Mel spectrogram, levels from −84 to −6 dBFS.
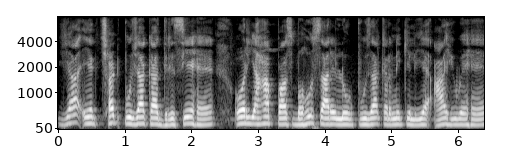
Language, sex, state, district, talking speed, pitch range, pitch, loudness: Hindi, male, Jharkhand, Palamu, 190 wpm, 150-175 Hz, 160 Hz, -15 LUFS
